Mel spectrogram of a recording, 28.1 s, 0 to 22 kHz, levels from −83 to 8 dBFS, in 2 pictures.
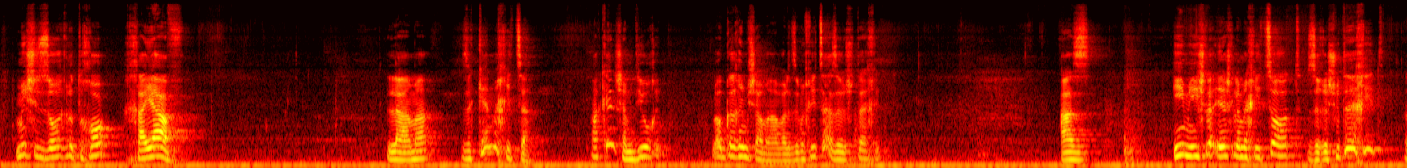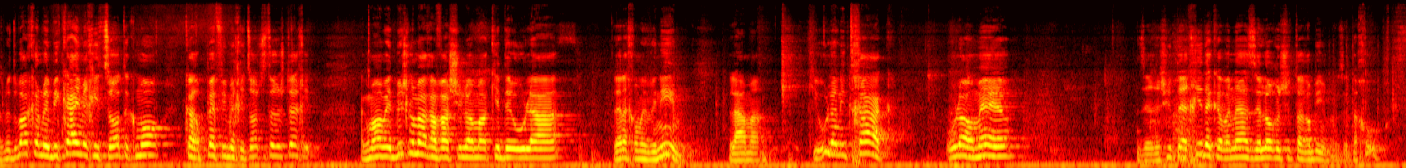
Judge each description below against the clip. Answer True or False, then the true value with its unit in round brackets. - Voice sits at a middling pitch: True (175 Hz)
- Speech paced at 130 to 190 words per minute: True (150 wpm)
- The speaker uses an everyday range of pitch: False (8.7 semitones)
